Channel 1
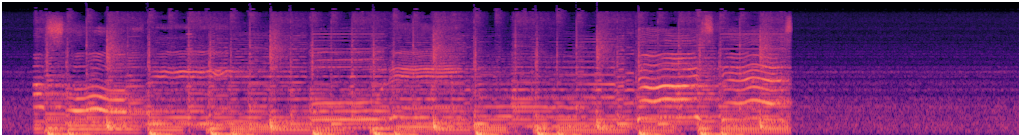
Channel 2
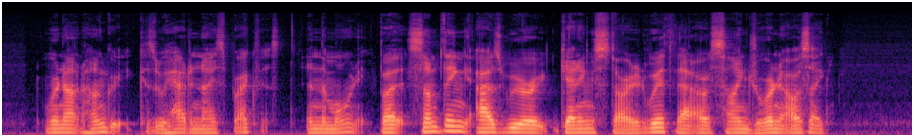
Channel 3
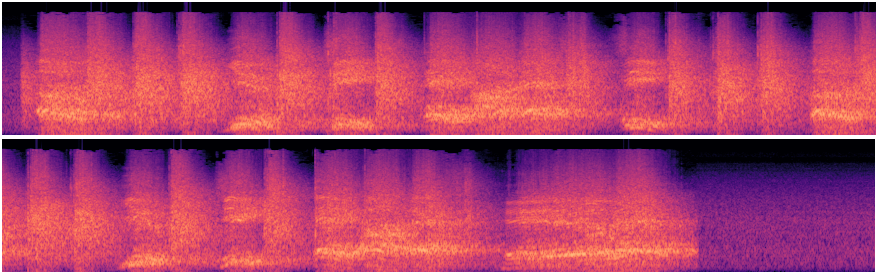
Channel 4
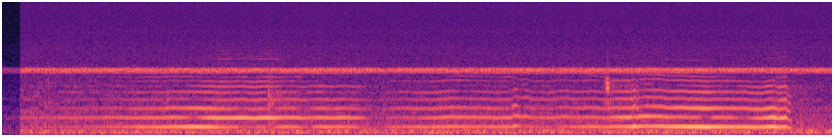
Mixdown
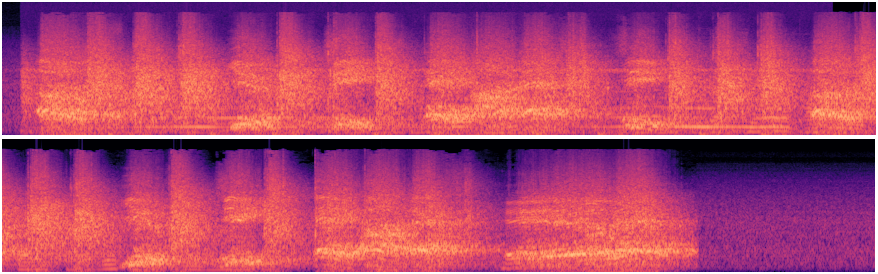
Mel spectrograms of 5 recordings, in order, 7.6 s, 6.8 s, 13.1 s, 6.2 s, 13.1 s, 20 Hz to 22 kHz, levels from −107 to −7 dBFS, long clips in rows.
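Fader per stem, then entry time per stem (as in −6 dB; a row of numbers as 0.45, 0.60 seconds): −15.0, −13.5, +2.0, −6.0 decibels; 0.45, 2.45, 0.00, 0.00 seconds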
